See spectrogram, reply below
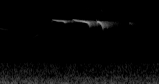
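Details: Blue tit in a garden in Weener, East Frisia, in Germany's far northwest, March 2024: a single very high, thin phrase of three quick notes sliding downward, over a low steady background rumble.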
